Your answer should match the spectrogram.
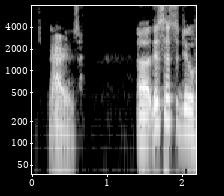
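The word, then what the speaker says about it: Graz: So Gars is spelled G-R-A-Z. Gars.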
